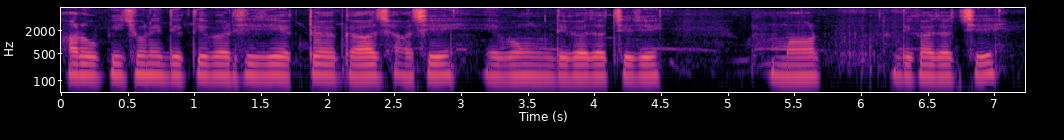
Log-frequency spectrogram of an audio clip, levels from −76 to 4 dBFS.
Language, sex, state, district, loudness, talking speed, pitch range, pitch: Bengali, male, West Bengal, Alipurduar, -23 LUFS, 125 wpm, 130-140 Hz, 135 Hz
